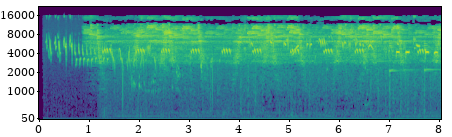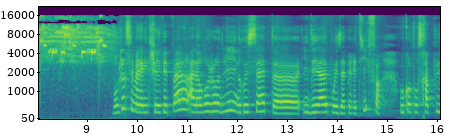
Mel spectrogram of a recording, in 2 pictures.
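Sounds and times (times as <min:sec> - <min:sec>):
small birds chirping: 0:00.1 - 0:10.2
steady background hiss: 0:00.4 - 0:15.3.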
